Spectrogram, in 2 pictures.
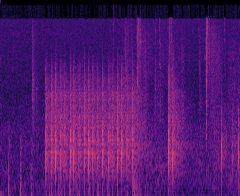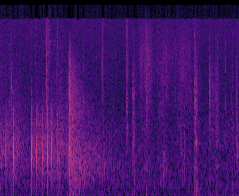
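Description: Gunfire in the battle royale game PUBG: dense bursts of automatic fire and single cracking shots, loud and close, in repeated volleys with short gaps, some faint steps between.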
